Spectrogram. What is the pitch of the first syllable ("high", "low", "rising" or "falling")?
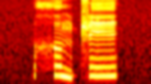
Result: falling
